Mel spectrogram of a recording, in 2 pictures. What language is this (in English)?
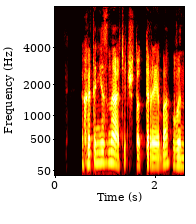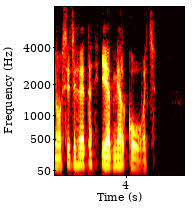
Belarusian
